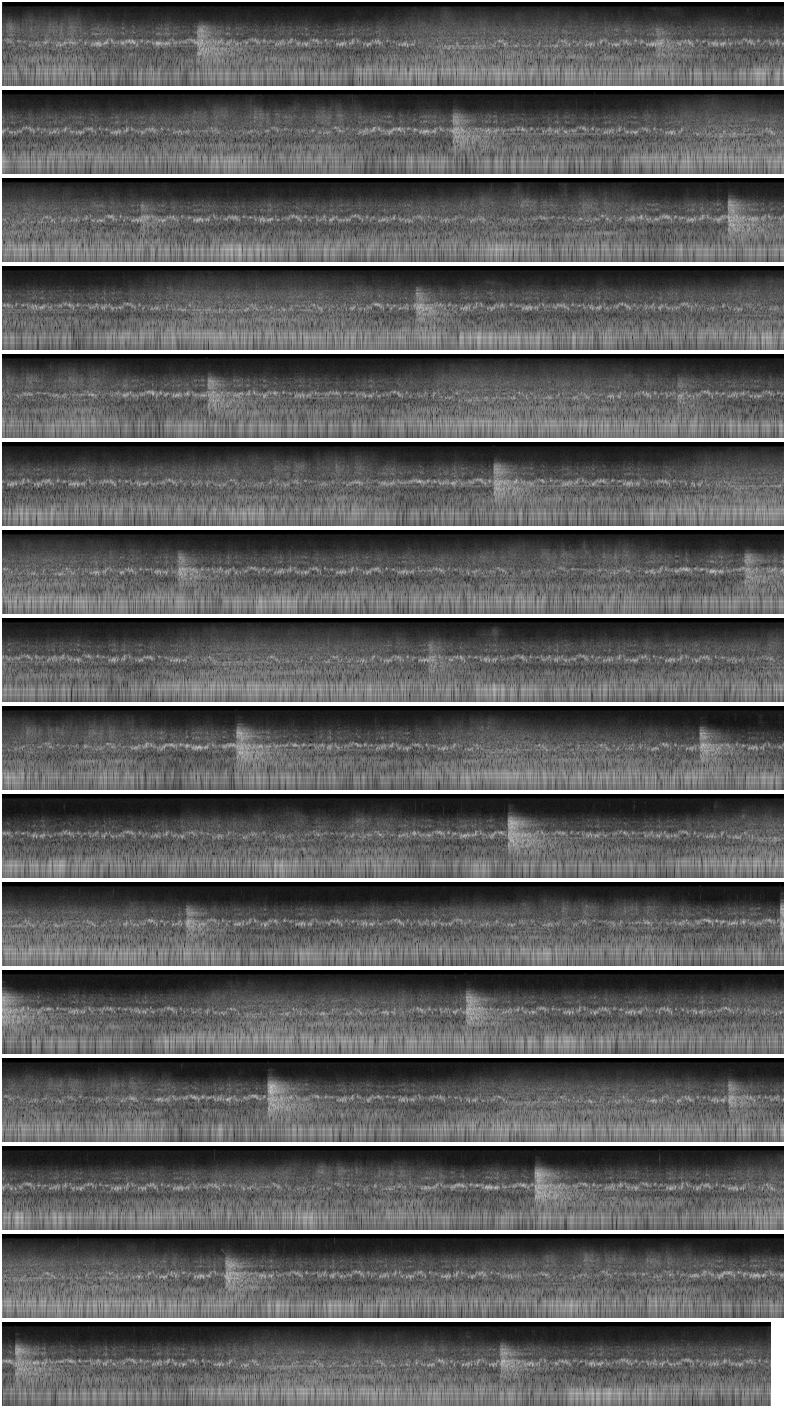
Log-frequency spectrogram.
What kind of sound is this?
Petroleum extraction mechanical pump
petroleum, pump, mechanical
